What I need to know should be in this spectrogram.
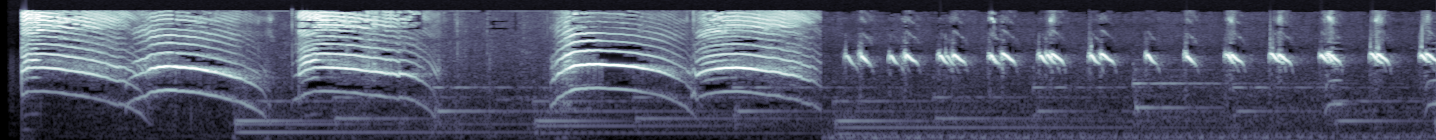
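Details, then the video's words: Domestic cat giving four long, drawn-out meows in the first four seconds, each rising then falling in a smooth arch. Background music plays throughout and continues alone afterward with short, evenly repeated chirpy tones. "Farm animal moments: Cat, Horse, Cow, Monkey, Bear, Kangaroo, Chicken, Pig, Sheep - animal sounds"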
